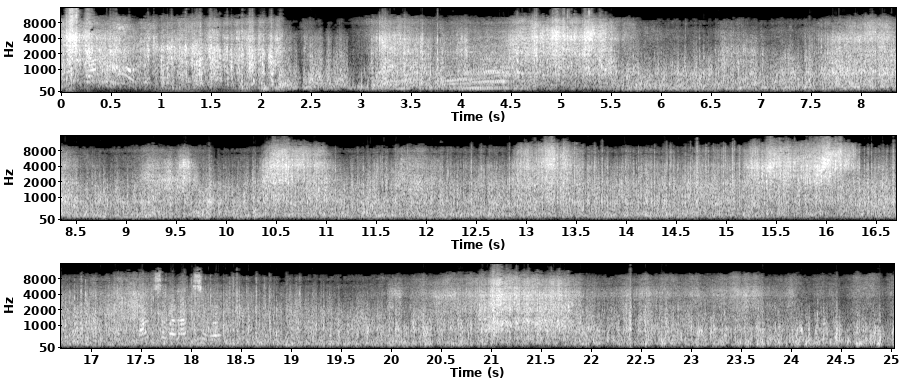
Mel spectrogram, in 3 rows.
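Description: Audi 80 Avant quattro driving on a snow-covered road while towing a snowboarder on a rope: engine and tyres on snow under heavy wind rushing over the microphone held outside the car, with surges every second or two.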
